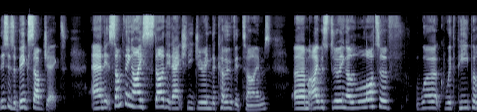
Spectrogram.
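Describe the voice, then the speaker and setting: Over a quiet background, a woman with a British accent speaks at a moderate pace, fairly high in pitch and with ordinary pitch variation. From England. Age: 60s. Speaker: nutrition counselor. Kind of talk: online workshop talk.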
